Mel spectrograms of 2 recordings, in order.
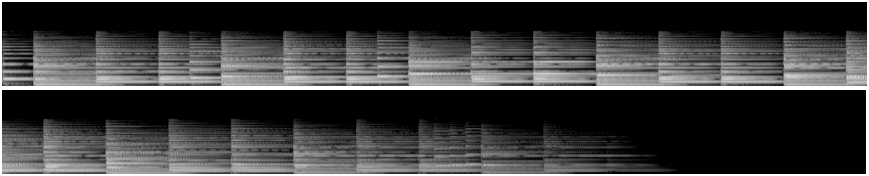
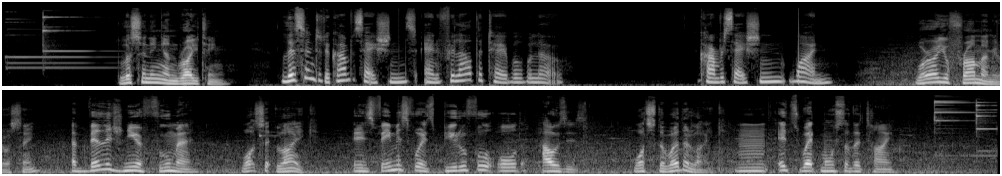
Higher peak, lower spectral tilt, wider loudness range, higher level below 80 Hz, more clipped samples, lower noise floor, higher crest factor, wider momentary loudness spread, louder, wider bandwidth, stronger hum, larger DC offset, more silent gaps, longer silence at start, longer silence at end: about the same, 0 dBFS vs 0 dBFS; first, -9 dB/octave vs -5 dB/octave; first, 13 LU vs 4 LU; first, -38 dBFS vs -48 dBFS; neither; first, under -90 dBFS vs -57 dBFS; about the same, 18 dB vs 20 dB; about the same, 12 LU vs 14 LU; about the same, -18 LUFS vs -20 LUFS; second, 5.4 kHz vs 17 kHz; neither; first, 0.2% vs under 0.1%; neither; about the same, 0 s vs 0.05 s; first, 2.55 s vs 0.05 s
